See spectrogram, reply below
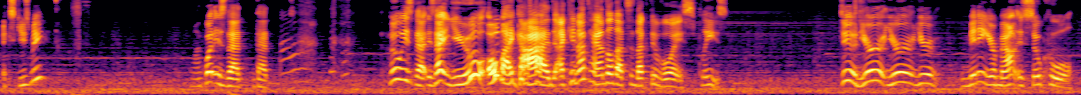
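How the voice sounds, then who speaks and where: A young woman streaming a game, chatting excitedly with a slightly squeaky voice, over faint game music. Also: a little slow, long pauses. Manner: excitable, chatty, laughing often. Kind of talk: casual chat while playing a game.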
